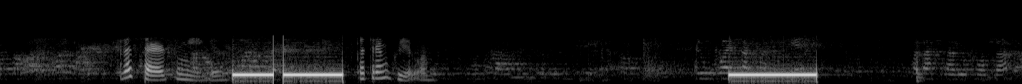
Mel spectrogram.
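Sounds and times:
speech: 0:01.2 - 0:02.8, 0:03.6 - 0:04.5
unanswered telephone call ringing tone: 0:02.3 - 0:03.4, 0:07.3 - 0:08.2.

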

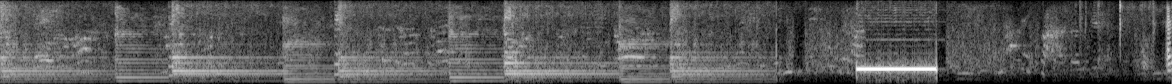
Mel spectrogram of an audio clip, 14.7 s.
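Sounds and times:
loud steady beep: 0:10.7 - 0:11.8
telephone ringing with an electronic ringtone: 0:10.8 - 0:11.8.

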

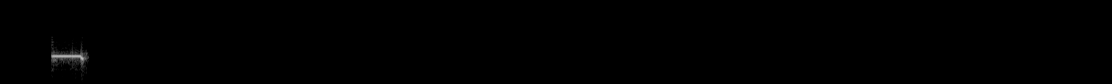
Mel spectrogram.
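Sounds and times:
answering machine beep tone: 0:00.5 - 0:00.9.

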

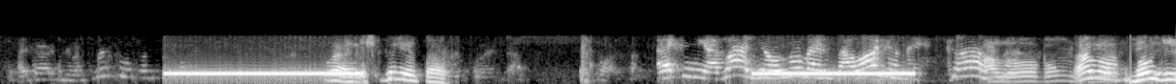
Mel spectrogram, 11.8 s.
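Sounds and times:
speech: 0:00.5 - 0:01.9, 0:03.3 - 0:04.6, 0:06.8 - 0:11.7
ringing tone of an outgoing telephone call: 0:01.6 - 0:03.6, 0:07.5 - 0:09.2.

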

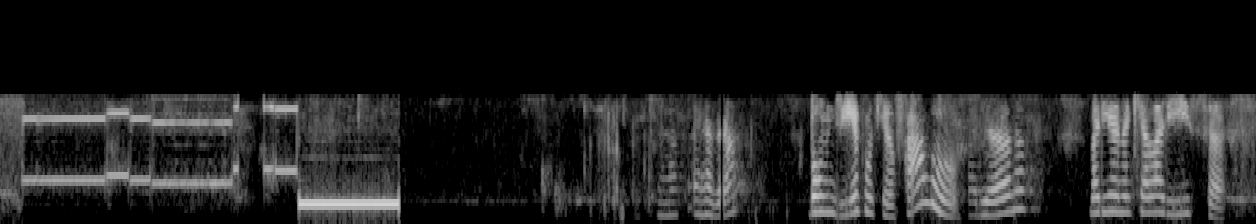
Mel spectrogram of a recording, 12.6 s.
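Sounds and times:
telephone line two-tone beeps as an office call is put through: 0:00.2 - 0:04.0
speech: 0:07.2 - 0:12.5.

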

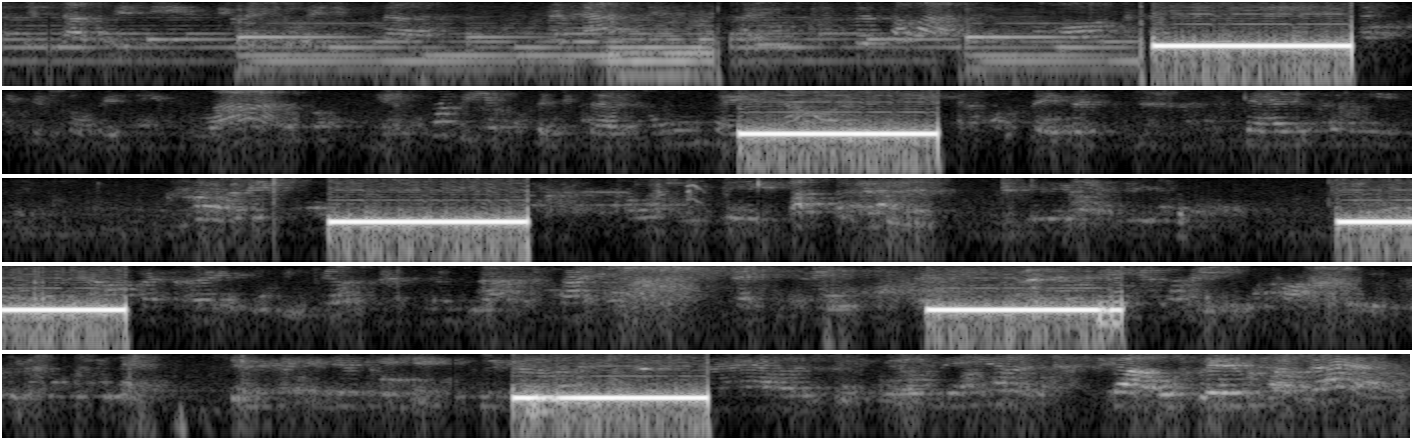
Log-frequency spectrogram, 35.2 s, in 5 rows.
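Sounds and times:
telephone line beeps while a call is transferred: 0:05.8 - 0:06.8, 0:10.8 - 0:11.8, 0:15.8 - 0:16.8, 0:20.8 - 0:21.8, 0:25.8 - 0:26.8, 0:30.8 - 0:31.8.

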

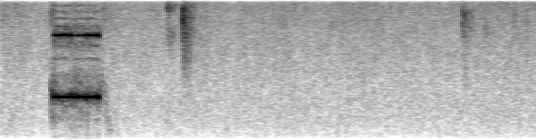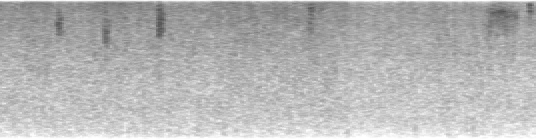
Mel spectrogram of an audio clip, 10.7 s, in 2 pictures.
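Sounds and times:
answering machine beep: 0:00.5 - 0:01.0.

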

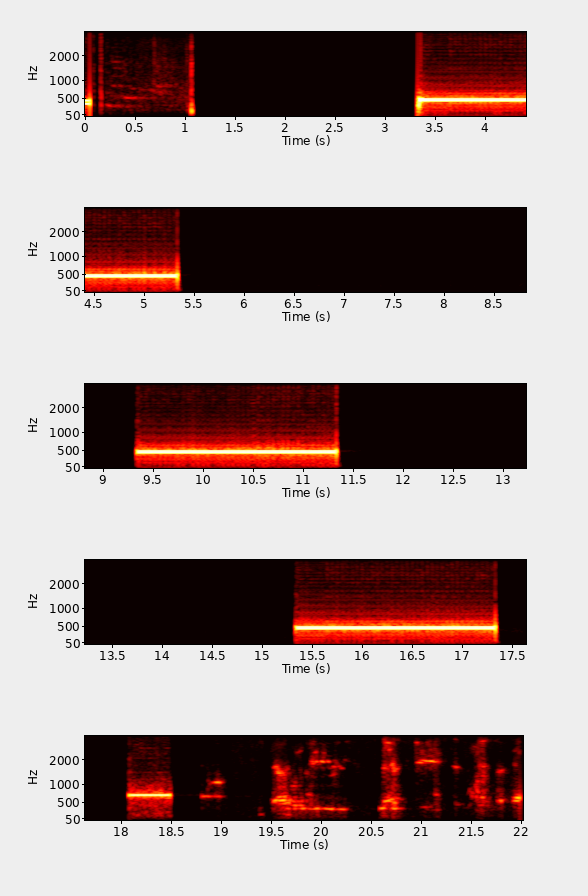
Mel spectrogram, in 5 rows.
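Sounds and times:
telephone tones during a call transfer: 0:03.4 - 0:05.4, 0:09.4 - 0:11.4, 0:15.4 - 0:17.4.

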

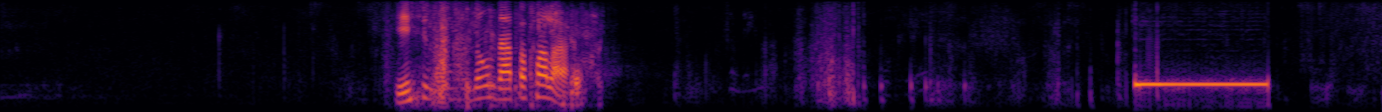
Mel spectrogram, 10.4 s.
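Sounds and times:
speech: 0:03.0 - 0:04.5
telephone line tone on an unanswered call: 0:08.5 - 0:09.6.

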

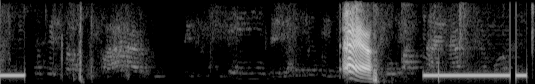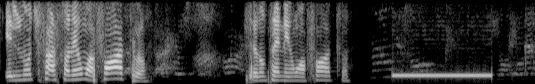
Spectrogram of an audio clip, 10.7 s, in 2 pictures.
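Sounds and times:
phone-line tone while placing a call: 0:00.0 - 0:00.3, 0:04.2 - 0:05.3, 0:09.3 - 0:10.3
speech: 0:03.5 - 0:03.8, 0:05.4 - 0:06.9, 0:07.8 - 0:08.9.

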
